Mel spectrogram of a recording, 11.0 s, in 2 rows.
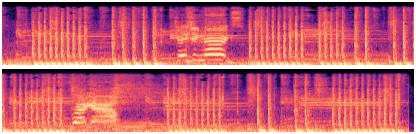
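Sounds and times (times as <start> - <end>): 
low rumble: 0.0 - 2.3
failing car window actuators rattling: 0.0 - 10.9
speech: 2.5 - 3.2, 6.4 - 7.2.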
